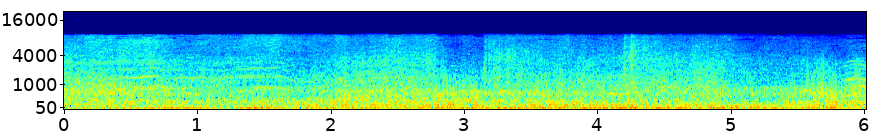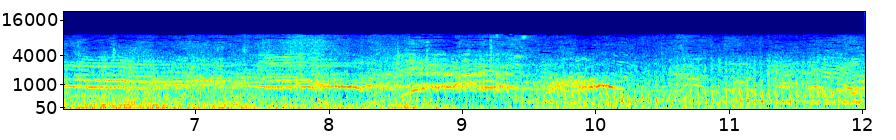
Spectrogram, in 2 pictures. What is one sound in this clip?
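Wind rushes loudly past outdoors.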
